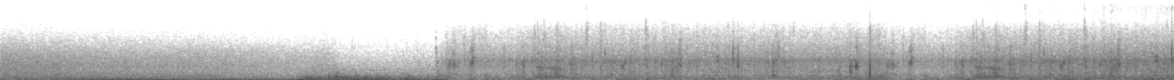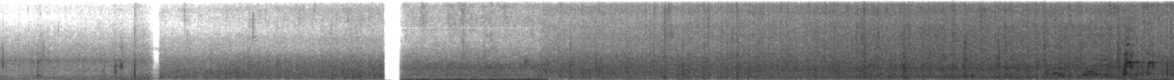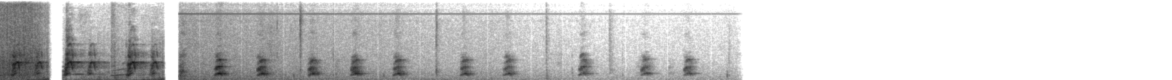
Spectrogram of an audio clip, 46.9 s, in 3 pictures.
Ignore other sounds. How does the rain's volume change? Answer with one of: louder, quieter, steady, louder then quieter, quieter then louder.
louder.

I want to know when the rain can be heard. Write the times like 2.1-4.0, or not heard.
0.0-31.9.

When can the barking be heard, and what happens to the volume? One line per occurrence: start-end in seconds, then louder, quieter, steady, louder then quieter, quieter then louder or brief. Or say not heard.
29.6-41.1 quieter.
